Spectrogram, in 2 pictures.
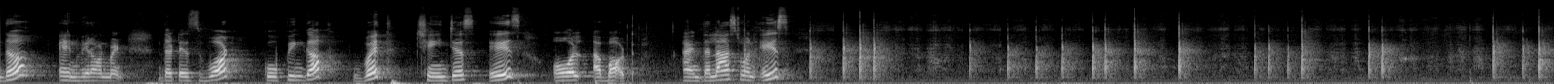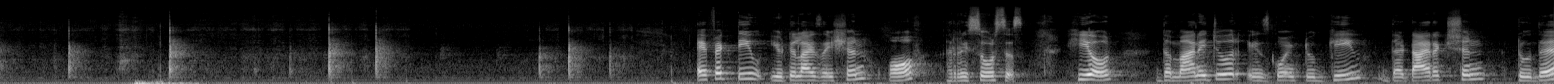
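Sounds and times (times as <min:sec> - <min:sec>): pen scratching on paper: 0:08.1 - 0:19.6.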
